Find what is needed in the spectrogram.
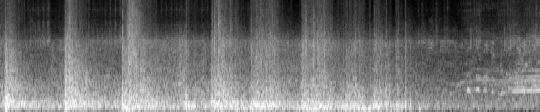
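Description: A series of loud bangs, about one a second, each trailing off over a continuous low rumble, dying down near the end.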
